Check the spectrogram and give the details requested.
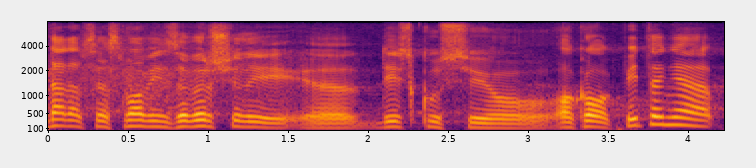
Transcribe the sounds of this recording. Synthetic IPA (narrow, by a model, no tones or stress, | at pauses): naːd̪amse̞d̪asmooʋimzaʋr̩ʃilid̪iskusijuo̰koʋoɡ̚piːt̪aɲa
